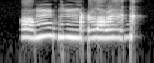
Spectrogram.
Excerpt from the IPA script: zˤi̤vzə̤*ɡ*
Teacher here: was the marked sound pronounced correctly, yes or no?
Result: yes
